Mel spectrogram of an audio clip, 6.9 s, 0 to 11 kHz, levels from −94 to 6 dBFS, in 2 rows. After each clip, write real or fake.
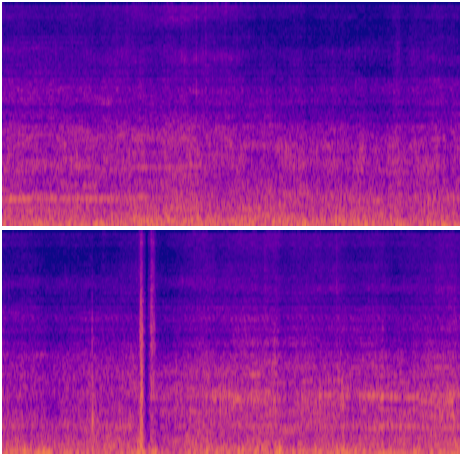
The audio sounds fake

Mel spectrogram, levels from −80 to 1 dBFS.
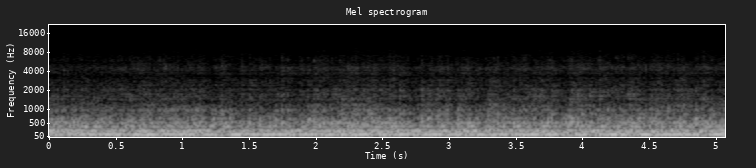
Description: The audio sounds real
